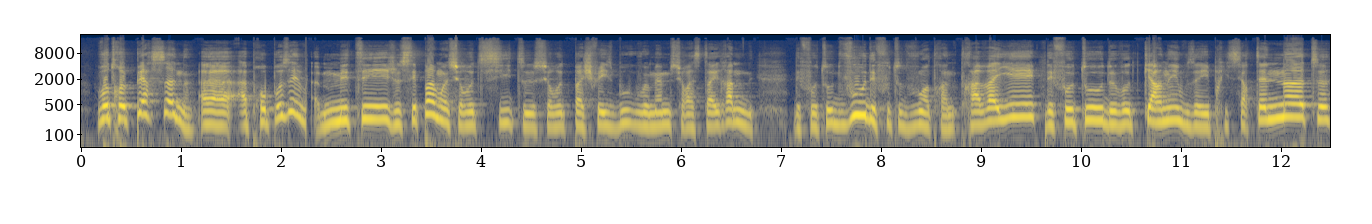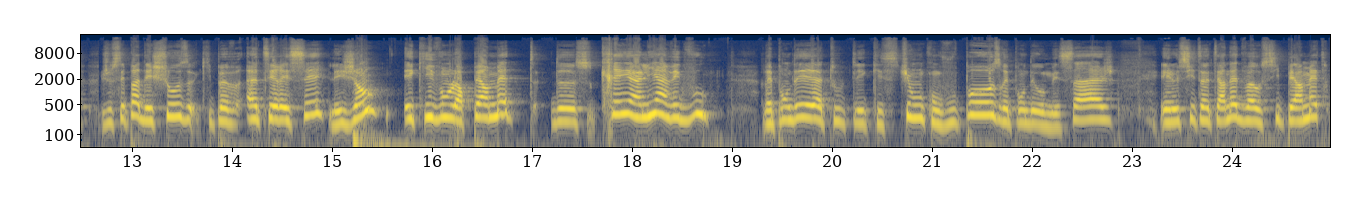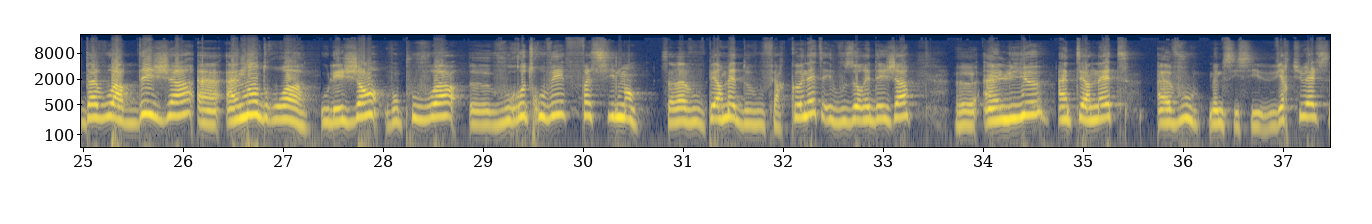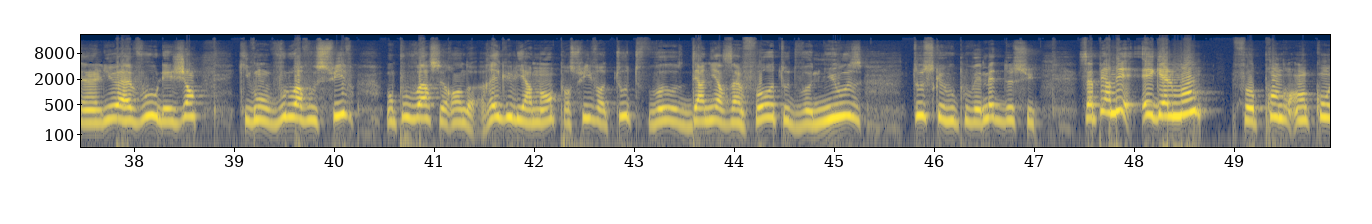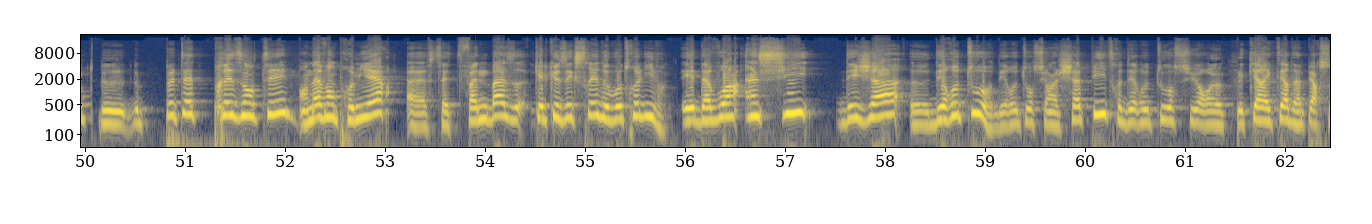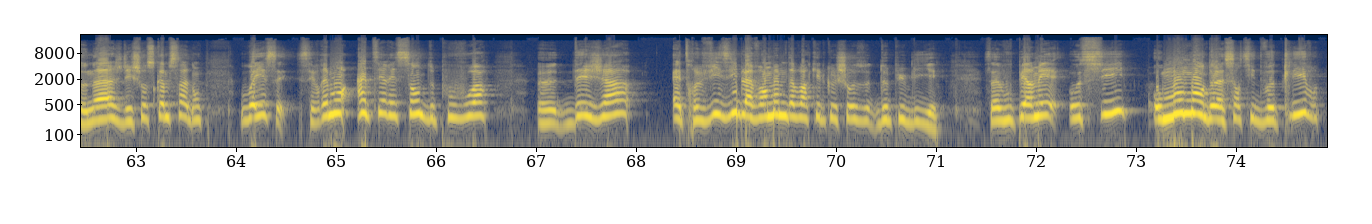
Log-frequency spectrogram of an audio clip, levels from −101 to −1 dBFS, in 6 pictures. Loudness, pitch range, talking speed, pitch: -11 LUFS, 195-270 Hz, 185 wpm, 230 Hz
